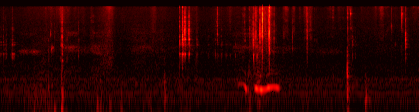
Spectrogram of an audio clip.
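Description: Faint, scattered plastic clicks and taps, about four of them, as a small plastic scoop knocks against the plastic drums of toy washing-machine candy kits while water is scooped in. A brief murmured voice comes about halfway through.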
